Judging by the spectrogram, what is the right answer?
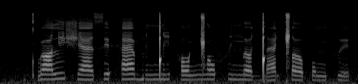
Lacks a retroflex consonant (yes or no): yes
